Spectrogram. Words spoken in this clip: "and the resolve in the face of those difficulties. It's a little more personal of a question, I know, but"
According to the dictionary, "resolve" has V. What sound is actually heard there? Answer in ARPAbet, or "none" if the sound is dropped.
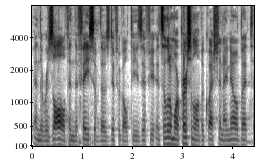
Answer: V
